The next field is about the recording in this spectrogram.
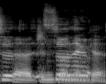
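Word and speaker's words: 人造人間: But I guess it's pronounced Jinzoningen. Yeah, it's Jinzoningen.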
